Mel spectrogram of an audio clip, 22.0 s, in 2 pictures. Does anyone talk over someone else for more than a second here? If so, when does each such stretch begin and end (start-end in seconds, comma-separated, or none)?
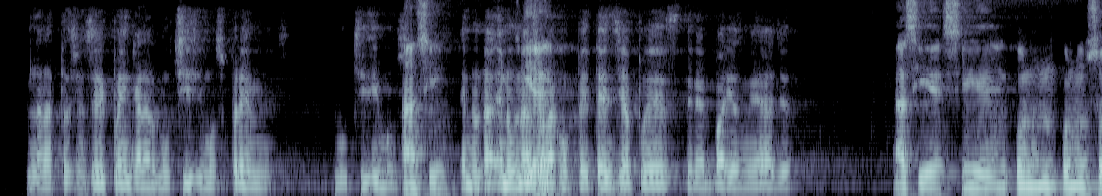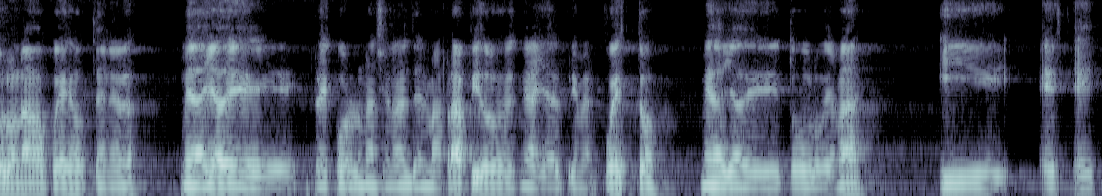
none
